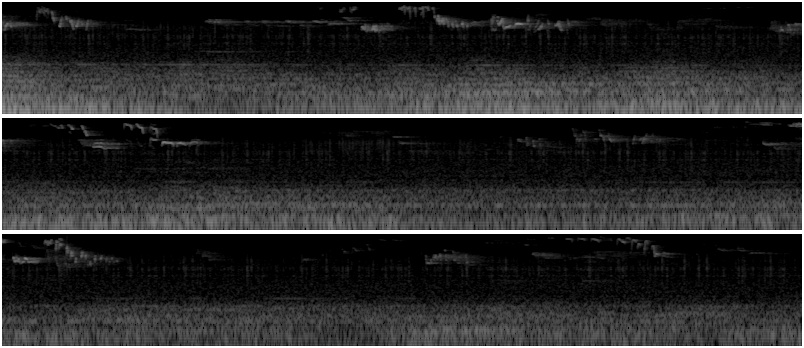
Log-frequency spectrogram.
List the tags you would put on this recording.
Soundscapes > Nature
alice-holt-forest
artistic-intervention
data-to-sound
Dendrophone
field-recording
natural-soundscape
nature
phenological-recording
raspberry-pi
sound-installation
soundscape
weather-data

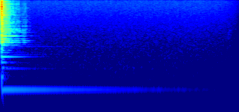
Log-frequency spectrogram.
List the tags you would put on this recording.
Sound effects > Other mechanisms, engines, machines
boing
sample

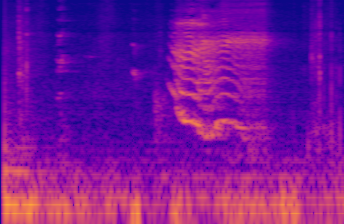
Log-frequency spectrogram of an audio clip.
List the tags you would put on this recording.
Sound effects > Objects / House appliances
puerta
wooden
door
creak

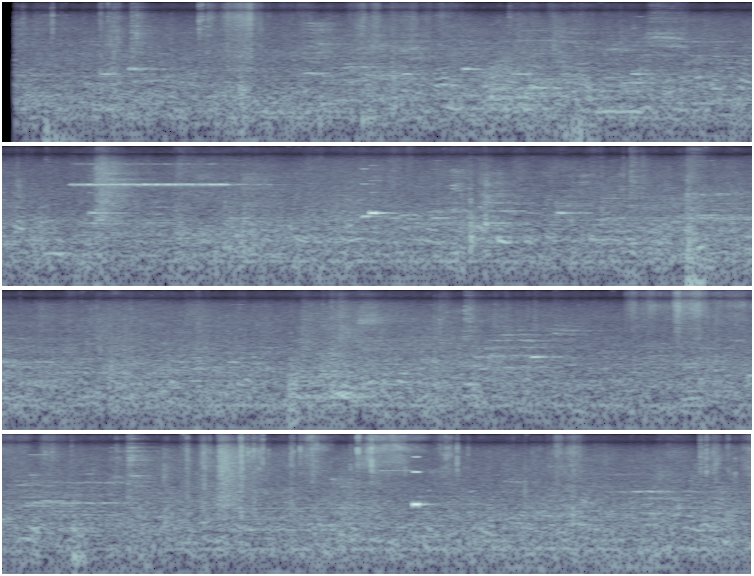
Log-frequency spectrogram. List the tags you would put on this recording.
Soundscapes > Indoors
atmophere
field

